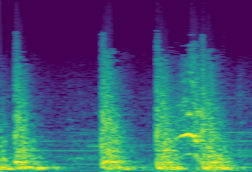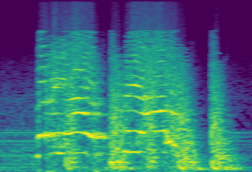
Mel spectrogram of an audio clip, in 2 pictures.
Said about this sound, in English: I went to the door and banged on it.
